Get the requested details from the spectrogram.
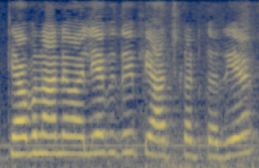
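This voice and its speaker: A woman's voice: high-pitched, fairly even intonation, rapid-fire, bright, forceful tone, faint music behind, poor audio. A woman chatting casually in a family vlog, talking to viewers and coaxing the children around her. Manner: chatty, scolds and coaxes children. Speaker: vlogger. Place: family home, indoors and rooftop.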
